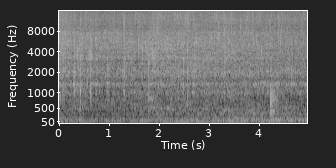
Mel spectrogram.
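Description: Onion frying in hot oil with mustard seeds and cumin, a steady soft crackling hiss with faint stirring scrapes, close and continuous, no voices.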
